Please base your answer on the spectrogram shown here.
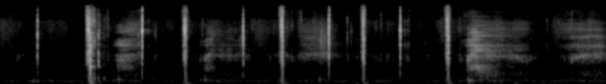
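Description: A ferro rod is scraped with the back of a knife at a tarp campsite, about a dozen sharp, separate scratching strikes spaced roughly half a second apart, close and crisp against quiet surroundings.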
